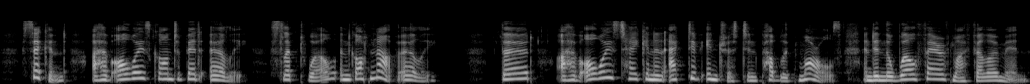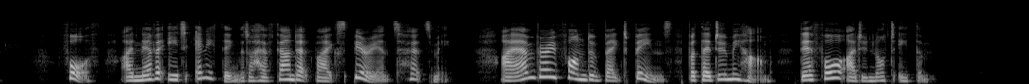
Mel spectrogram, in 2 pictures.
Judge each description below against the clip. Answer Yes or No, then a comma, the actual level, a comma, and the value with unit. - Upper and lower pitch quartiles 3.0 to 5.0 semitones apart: No, wide, 5.4 semitones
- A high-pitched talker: Yes, high, 220 Hz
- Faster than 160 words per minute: Yes, average, 190 wpm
